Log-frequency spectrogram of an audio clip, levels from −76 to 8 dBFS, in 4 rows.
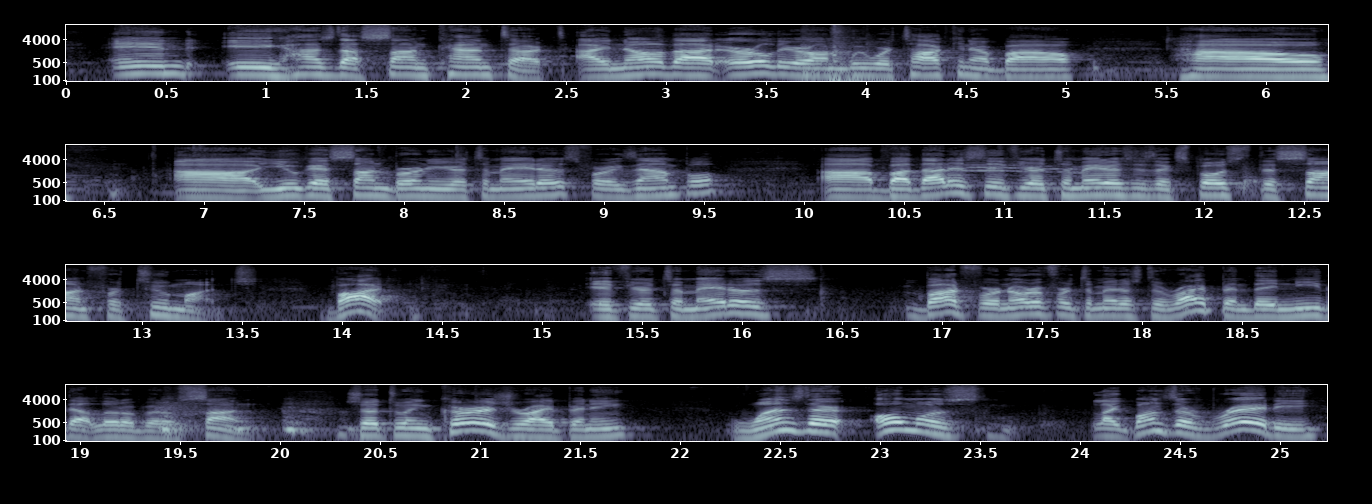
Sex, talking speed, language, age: male, 165 wpm, English, 20-39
